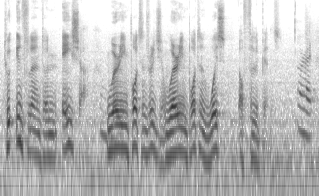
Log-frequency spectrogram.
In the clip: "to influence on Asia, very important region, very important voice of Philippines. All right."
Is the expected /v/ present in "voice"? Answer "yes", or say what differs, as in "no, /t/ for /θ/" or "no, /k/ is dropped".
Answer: no, /w/ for /v/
